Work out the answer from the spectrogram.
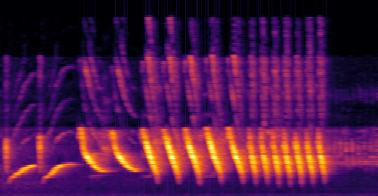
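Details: Canary described as a promising songster, singing two rising whistled sweeps, then a run of slurred, downward-sliding notes that speed up into a rapid, rhythmic series of about a dozen notes before stopping, over a quiet background.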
